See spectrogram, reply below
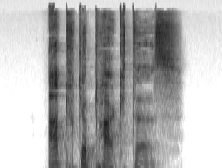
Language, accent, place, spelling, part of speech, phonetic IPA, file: German, Germany, Berlin, abgepacktes, adjective, [ˈapɡəˌpaktəs], De-abgepacktes.ogg
- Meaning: strong/mixed nominative/accusative neuter singular of abgepackt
